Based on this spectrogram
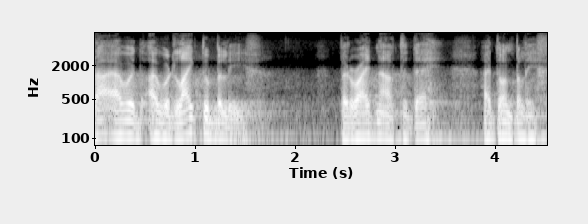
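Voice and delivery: low-pitched imitation of a Spanish accent; Pablo's deep Spanish accent. Ambassador admitting doubt to his friends, imitated deep Spanish accent. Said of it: "deep Spanish accented voice like this".

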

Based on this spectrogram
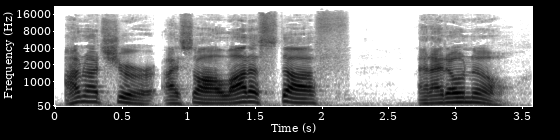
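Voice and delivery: loud, breathless, gasping the news out; breathless messenger. Retold or imitated. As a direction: blurt it out like a runner who has just arrived. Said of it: "he's just panting and out of breath".

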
